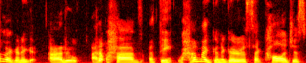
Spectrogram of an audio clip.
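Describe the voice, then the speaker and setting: A woman's high voice in a Southern US accent, in dry, close sound with no echo. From US South, Charleston, South Carolina. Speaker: former model. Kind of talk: interview.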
